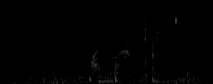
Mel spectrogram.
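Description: Near silence, with a few words spoken under the breath about a second in and one faint click near the end.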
